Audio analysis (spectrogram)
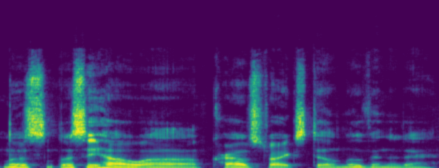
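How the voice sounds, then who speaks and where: A man's voice: low-pitched, a little slow, creaky, darkish tone. A young man with a Texan accent, casually thinking aloud and chatting with viewers on a trading livestream. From Texas. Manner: thinks aloud, loose slangy talk to chat. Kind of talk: casual live market commentary.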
